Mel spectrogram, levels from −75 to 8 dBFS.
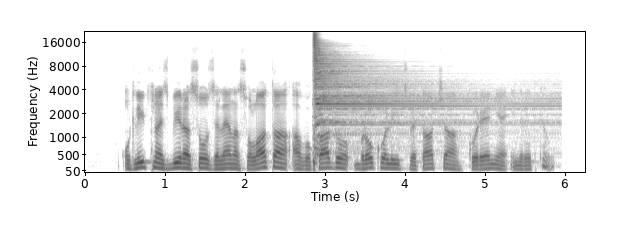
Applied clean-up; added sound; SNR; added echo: none; Hi-hat; -1 dB; none.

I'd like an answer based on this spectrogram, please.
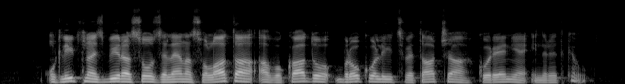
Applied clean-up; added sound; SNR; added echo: none; none; none; none.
